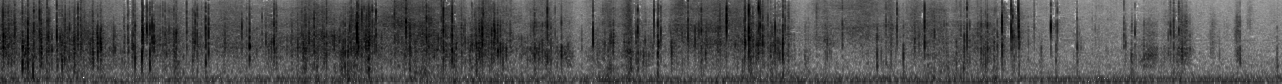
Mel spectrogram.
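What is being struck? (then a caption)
Plastic poly mailer bag. Gloved fingers crinkle a small black plastic poly mailer bag and tear it open along its edge. Dense, bright crinkling and crackling with sharp tearing bursts fill the first four seconds, then the rustling thins out and grows quieter toward the end.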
